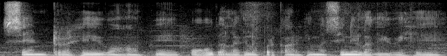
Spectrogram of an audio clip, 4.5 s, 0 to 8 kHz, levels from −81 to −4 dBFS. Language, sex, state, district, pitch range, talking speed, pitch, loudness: Hindi, male, Madhya Pradesh, Dhar, 95-100 Hz, 160 wpm, 100 Hz, -17 LUFS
